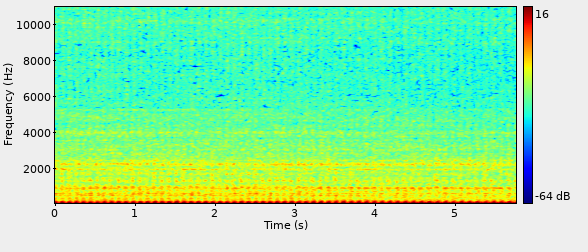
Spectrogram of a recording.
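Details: Kawasaki Versys X 250 at 10,400 km, started right after an engine oil change (about 2.2–2.4 L filled): smooth, even, soft low thump at idle with no knocks; healthy normal idle.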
